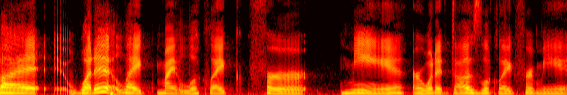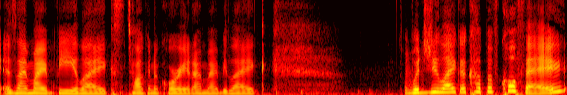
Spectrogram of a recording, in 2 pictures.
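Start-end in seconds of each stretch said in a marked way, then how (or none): 9.7-11.3 abrupt switch to pitched-up British accent. Showing how she might suddenly talk to Corey, in a sudden British accent. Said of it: "all of a sudden British or something".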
